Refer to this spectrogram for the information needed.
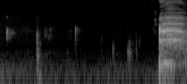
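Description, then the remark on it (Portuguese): A few soft, wet mouth clicks and small sips, ending in a louder, breathy slurp or satisfied exhale after swallowing a drink of coffee without sugar. No talking. “Deixem-me só untar um golinho que isto, esta semana está complicado.”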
